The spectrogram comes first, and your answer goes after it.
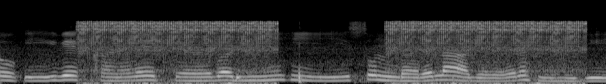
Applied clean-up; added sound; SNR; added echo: none; Bicycle; 2 dB; none.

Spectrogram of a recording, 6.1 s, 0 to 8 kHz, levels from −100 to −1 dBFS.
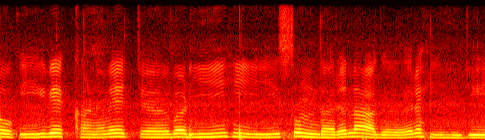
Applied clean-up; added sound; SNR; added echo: none; none; none; none.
